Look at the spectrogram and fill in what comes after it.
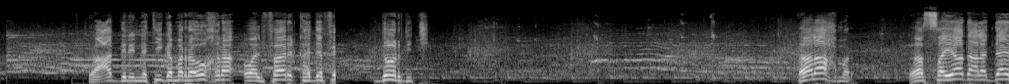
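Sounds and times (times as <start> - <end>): crowd noise: 0.0 - 10.0
players moving on wooden court: 4.4 - 9.4.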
